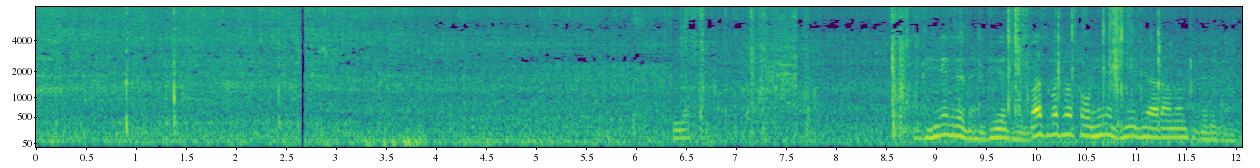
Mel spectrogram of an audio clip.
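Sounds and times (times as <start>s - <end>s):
chicken sizzling in a pan: 0.0s - 6.6s.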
